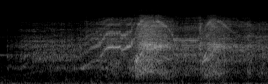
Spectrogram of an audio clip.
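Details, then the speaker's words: Traxxas Slash 4x4 with new RPM upgrades, rolled by hand: a whirring gear whine rising and falling in pitch. Pinion was tight and spur teeth were not chipped, and it moves smoothly. Drivetrain gear noise, source unidentified. "there is definitely some type of gear noise of some sort"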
